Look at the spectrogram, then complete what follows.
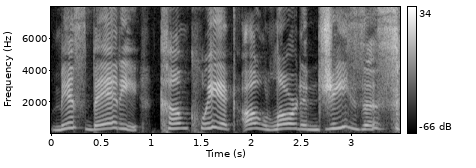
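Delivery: high, slow, drawn-out scream-like call. Retelling a ghost story: imitating someone screaming. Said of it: "Magadale starts screaming downstairs".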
